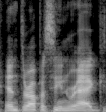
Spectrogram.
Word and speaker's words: Anthropocene Rag: Anthropocene Rag. Can you tell us a little bit about this one? – You didn't say it wrong. You said it right.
